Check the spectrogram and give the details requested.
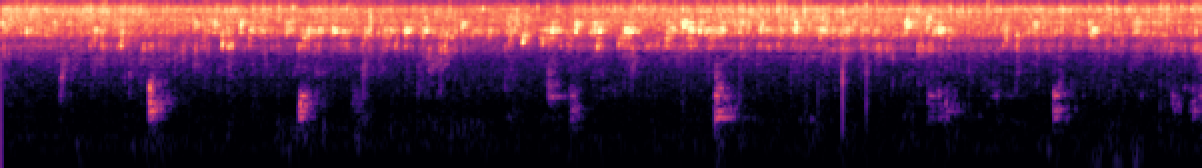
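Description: Stuffed bitter gourds sizzling as they shallow-fry in oil in a nonstick frying pan: a steady crackling hiss. Over it come short scrapes and knocks, about once a second, from a wooden spatula turning the gourds over in the pan.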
